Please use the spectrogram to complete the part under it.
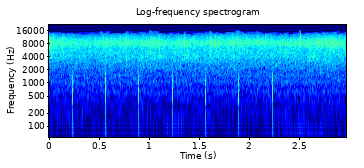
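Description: Rain in the farming game Stardew Valley: a soft steady patter under a series of about seven evenly spaced, distinct drip-like taps, fairly quiet and with no talking.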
